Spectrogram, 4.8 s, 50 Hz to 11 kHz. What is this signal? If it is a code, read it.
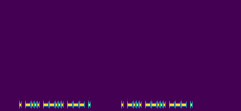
Morse code, heard as a keyed tone, about 40 wpm, 700 Hz. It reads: EB7OE EB7OE
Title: DXCC-100 Call Signs - 5 Characters - Repeated 2x - 40wpm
